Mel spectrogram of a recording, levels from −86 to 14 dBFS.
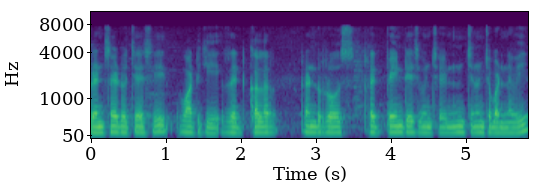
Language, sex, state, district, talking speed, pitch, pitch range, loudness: Telugu, male, Andhra Pradesh, Visakhapatnam, 135 wpm, 105 Hz, 105-110 Hz, -20 LUFS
